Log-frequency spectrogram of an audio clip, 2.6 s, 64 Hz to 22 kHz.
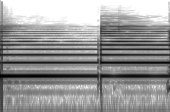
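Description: A single electric guitar note on the 7th fret bent up a whole step to match the 9th fret pitch, sustained with a bright tone, then picked again partway through and rung out alone.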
